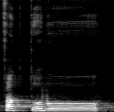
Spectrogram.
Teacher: فَاكْتُبُوهُ، یہاں پر علامت ہے تو، یہاں پر ٹھہر جانا چاہیے، جب ٹھہریں گے تو ہا کا جو پیش ہے وہ سکون سے بدل جائے گا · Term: سکون عارضی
